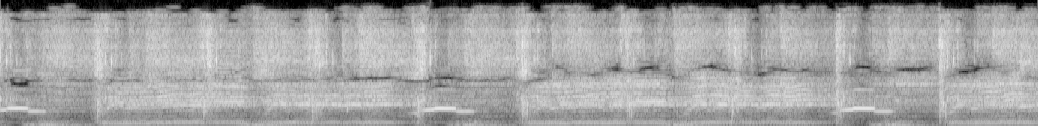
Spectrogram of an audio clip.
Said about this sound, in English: Is that a whistle? Did we mention what it was? Yeah, that's a whistle.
